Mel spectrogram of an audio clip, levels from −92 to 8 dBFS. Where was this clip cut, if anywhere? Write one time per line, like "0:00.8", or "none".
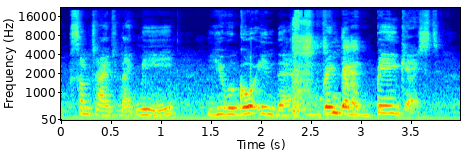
none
